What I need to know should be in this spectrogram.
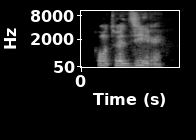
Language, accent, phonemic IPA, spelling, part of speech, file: French, Canada, /kɔ̃.tʁə.di.ʁɛ/, contredirais, verb, LL-Q150 (fra)-contredirais.wav
- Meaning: first/second-person singular conditional of contredire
